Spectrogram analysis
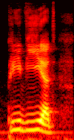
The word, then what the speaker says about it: Привет: English speakers would pronounce it as Petya, Привет. So oftentimes they try to add this little this little Привет.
